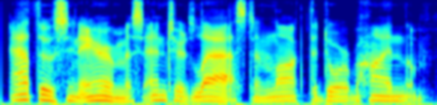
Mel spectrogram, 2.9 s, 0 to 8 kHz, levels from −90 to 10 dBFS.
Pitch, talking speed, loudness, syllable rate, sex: 125 Hz, 225 wpm, -18 LUFS, 6.6 syllables/s, male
